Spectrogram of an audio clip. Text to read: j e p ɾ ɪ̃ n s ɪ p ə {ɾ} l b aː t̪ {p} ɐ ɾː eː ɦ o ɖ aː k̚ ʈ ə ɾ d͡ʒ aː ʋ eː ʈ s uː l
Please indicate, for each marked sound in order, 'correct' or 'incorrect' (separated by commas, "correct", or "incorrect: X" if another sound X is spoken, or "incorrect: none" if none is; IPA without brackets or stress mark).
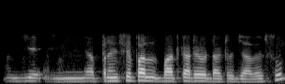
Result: incorrect: none, incorrect: k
